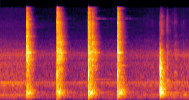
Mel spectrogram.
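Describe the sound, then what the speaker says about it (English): Beater hammer drives a tool steel punch into metal while hand forging a coat hook, five sharp ringing strikes spaced about half a second apart with a pause before the last, close and loud with no talk. "you noticed I used a beater hammer"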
